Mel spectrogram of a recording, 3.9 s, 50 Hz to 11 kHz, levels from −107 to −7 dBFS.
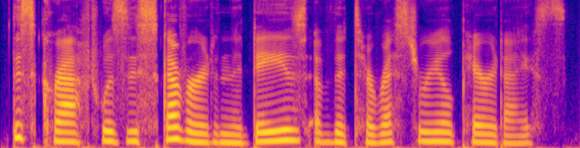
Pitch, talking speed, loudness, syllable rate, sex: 200 Hz, 170 wpm, -19 LUFS, 5.3 syllables/s, female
